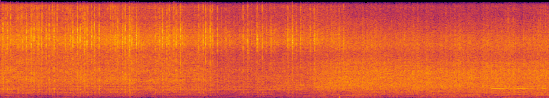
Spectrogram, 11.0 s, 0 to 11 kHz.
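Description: N-gauge model train (KATO E531 series) running on sectional track, its wheels clicking rapidly over the rail joints with a high hiss from the running gear. The clicking thins out about six seconds in as the train moves away, leaving a steadier hiss.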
